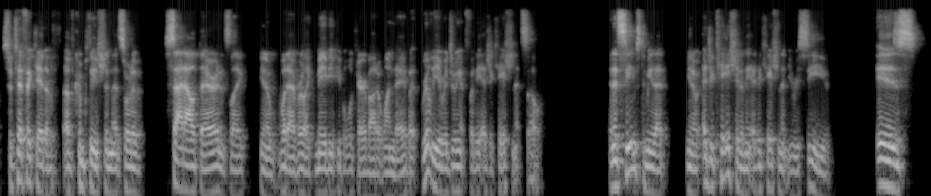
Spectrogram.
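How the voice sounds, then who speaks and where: Very deep-voiced man musing casually. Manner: reflective, loose with frequent "like" and "you know". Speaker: podcast co-host. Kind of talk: casual podcast chat.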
